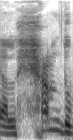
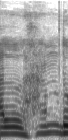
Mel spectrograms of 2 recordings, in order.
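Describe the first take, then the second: First: আলহামদু with a strong mid-throat h. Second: আলহামদু with an ordinary light h; mistaken soft h. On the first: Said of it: "হলকের মাঝখান থেকে". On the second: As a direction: say আলহামদু wrongly, h not from mid-throat. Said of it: "মারাত্মক লেভেলের ভুল করে". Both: Shown as a demonstration.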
